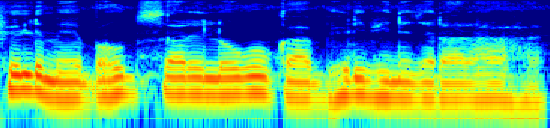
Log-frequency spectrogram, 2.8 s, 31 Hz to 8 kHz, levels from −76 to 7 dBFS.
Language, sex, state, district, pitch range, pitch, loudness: Hindi, male, Jharkhand, Garhwa, 110-135 Hz, 125 Hz, -14 LUFS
